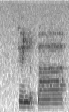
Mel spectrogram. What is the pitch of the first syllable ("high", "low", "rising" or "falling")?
high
